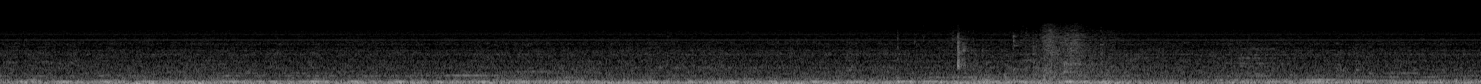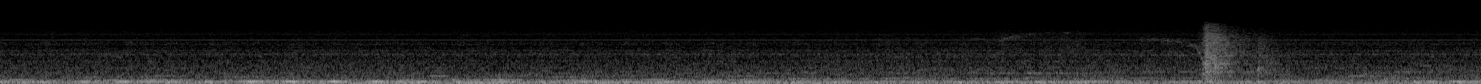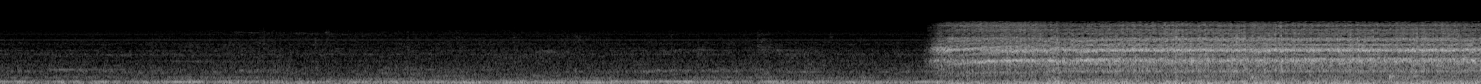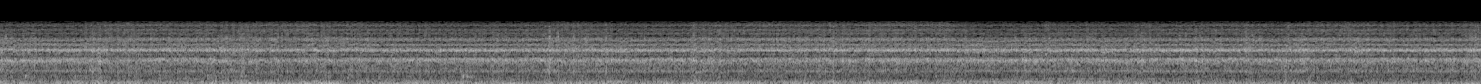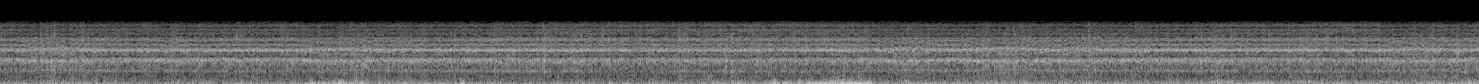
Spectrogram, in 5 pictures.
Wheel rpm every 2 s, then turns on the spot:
0, 0, 0, 0, 0, 0, 0, 0, 0, 0, 0, 0, 0, 0, 0, 0, 0, 0, 0, 60, 160, 160, 160, 160, 160, 160, 160, 160, 160, 160, 160, 160, 160, 160, 160, 160, 160.
none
